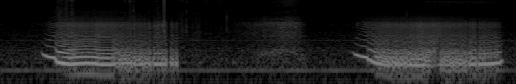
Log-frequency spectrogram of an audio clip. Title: So my cat snores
